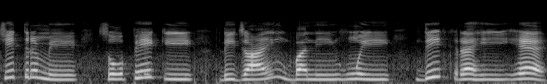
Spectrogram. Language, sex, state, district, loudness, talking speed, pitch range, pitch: Hindi, female, Madhya Pradesh, Katni, -17 LUFS, 110 wpm, 230-260 Hz, 240 Hz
